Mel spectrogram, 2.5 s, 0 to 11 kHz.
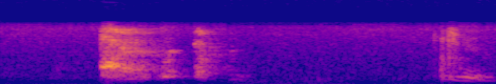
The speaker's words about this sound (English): And I'm just going to clear my throat 1 second.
